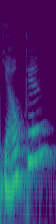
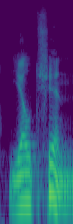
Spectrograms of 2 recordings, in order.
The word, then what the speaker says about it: Yelchin: katie connor um anton is it yelkin yelchin yelchin thank you i always uh like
